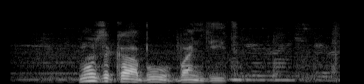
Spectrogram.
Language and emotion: Russian, neutral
